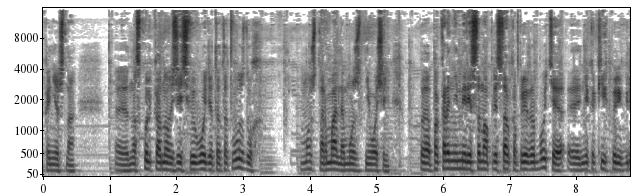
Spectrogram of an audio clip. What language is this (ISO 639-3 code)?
rus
